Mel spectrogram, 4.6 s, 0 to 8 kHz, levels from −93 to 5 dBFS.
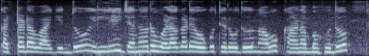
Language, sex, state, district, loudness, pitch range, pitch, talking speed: Kannada, female, Karnataka, Bangalore, -13 LUFS, 230-255 Hz, 240 Hz, 90 wpm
